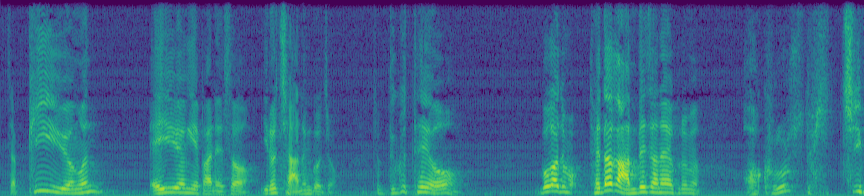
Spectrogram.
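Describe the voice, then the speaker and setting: A man's voice: on the high side, a bit bright. A middle-aged man preaching a sermon as a pastor, asking the congregation questions and acting out quotes.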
